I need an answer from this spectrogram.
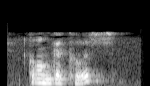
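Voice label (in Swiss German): "krankekass", Alsace, Haut Rhin; medecine; assurance maladie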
